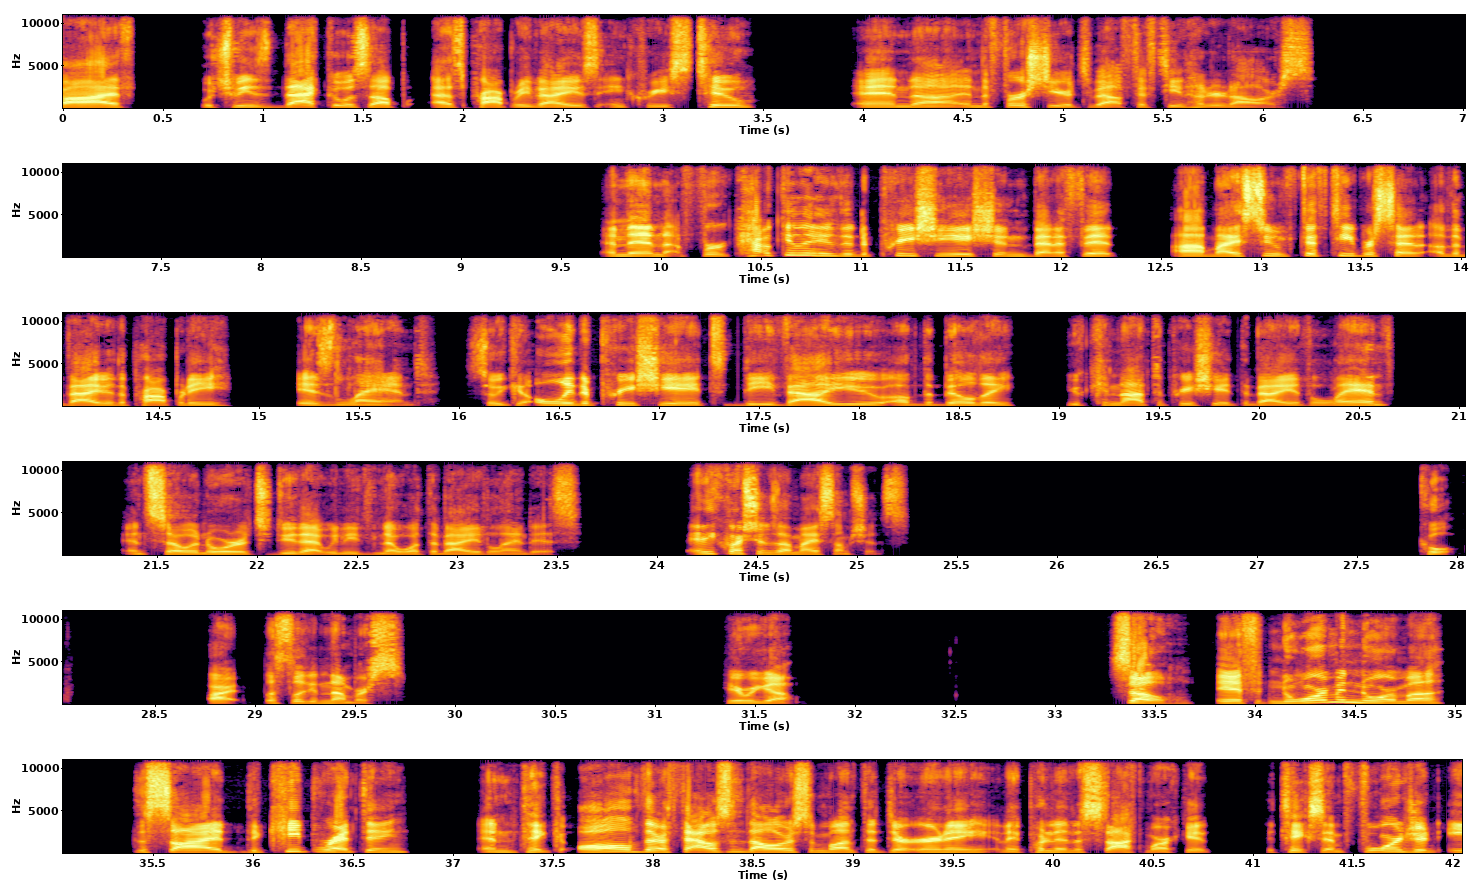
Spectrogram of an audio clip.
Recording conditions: live audience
